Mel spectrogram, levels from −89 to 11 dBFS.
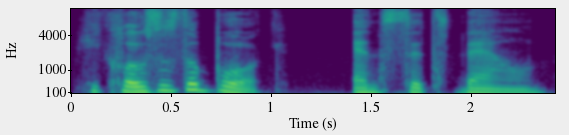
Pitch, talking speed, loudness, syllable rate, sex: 155 Hz, 175 wpm, -19 LUFS, 3.9 syllables/s, female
